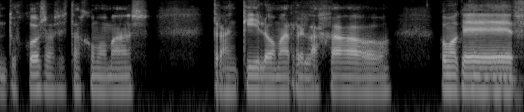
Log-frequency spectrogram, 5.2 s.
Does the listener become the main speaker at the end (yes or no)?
no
